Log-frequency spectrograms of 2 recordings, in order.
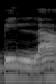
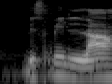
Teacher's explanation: ডানে জের থাকলে ওই লামকে বারিক বা চিকন করে পড়তে হয়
